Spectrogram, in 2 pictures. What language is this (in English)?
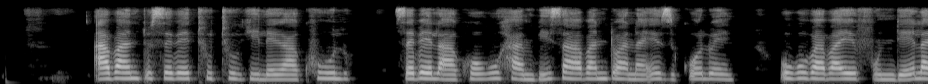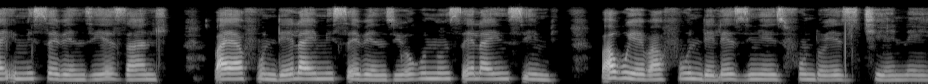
North Ndebele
